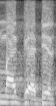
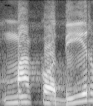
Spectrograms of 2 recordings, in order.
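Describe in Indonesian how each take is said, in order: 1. Konsonan di tengah itu bunyi g. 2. Konsonan di tengah itu bunyi k. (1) "tulisannya ko tapi bacanya" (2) "Tulisannya itu bukan Magadir tapi Makodir"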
